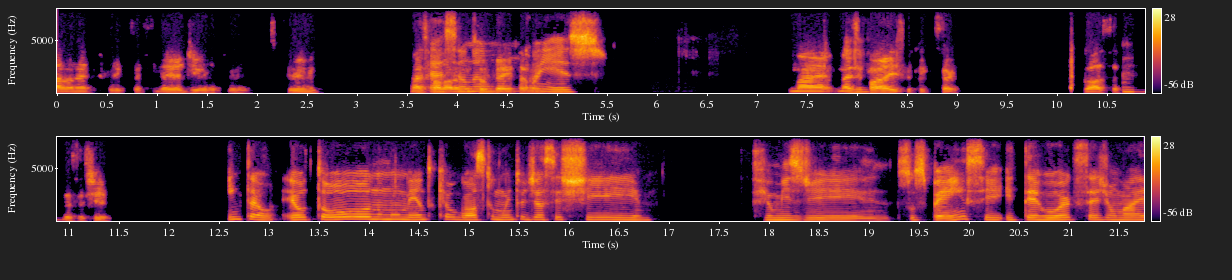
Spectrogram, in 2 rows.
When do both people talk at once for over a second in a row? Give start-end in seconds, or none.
3.7-5.0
